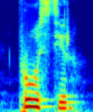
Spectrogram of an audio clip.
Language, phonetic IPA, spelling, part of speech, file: Ukrainian, [ˈprɔsʲtʲir], простір, noun, Uk-простір.ogg
- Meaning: 1. space 2. spaciousness 3. scope 4. expanse 5. area 6. elbowroom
